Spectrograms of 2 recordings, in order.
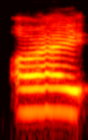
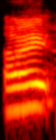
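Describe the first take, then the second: First: Projected loud call to order; loud, carrying all right. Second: Lightly voiced nagging mother; a hint of a scolding mom; shrill nagging mom. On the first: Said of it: "I'll put on my loud voice". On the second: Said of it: "now I'm putting on my mom voice". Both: Shown as a demonstration.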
